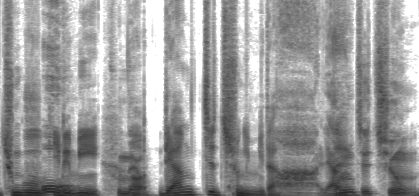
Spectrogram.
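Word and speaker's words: 楊紫瓊: 이분의 원어민 발음이라고 할까요? 이제 중국어, 예. 이 중국 이름이 좋네요. 량쯔충입니다.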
